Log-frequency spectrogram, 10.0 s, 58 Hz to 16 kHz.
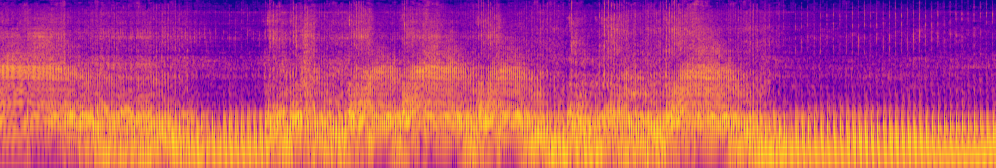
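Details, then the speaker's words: Kawasaki KLX110L just after cam chain install and timing set: small single revving in swells, pull slightly ragged and hesitant between blips; runs a little off, carb still needs jetting. "Not too shabby, but still a little bit off."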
